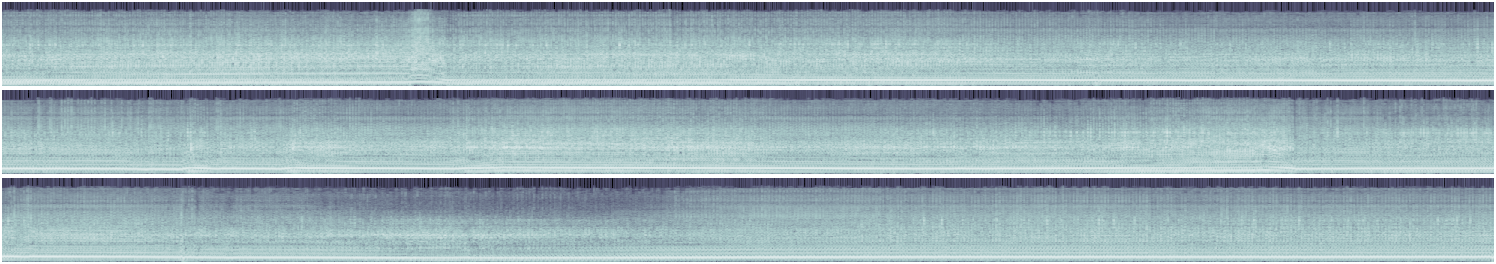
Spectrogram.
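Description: A KTM SMC supermoto's single-cylinder engine running hard on track, heard from on the bike. Its note rises and falls through the corners and straights, broken sharply a handful of times by gear changes, and runs steadier near the end.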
